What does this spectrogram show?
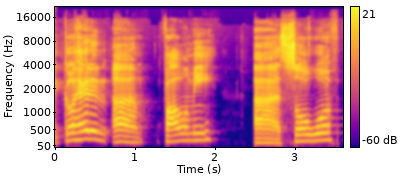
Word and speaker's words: SOQL: Soul Wolf, SOQL. The Q is silent. Wolf.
